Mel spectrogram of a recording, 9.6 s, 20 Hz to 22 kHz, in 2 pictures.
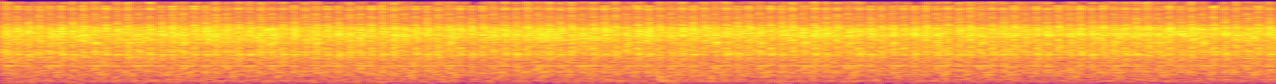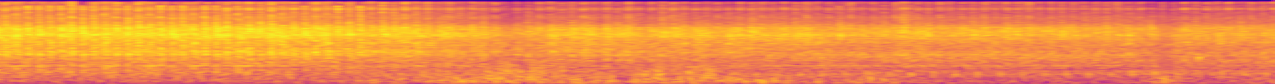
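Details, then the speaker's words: Mitsubishi L200 Triton diesel with hard, rapid knock at idle, about four a second, resembling an injector fault; idle fuel rail pressure far too high (about 1,200 bar, 116-117 MPa); injection module fault suspected. "ele tá com castanhado muito forte no motor dando a impressão que pode ser bico injetor a e tá trabalhando com uma pressão de combustível na marcha lenta muito alta"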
